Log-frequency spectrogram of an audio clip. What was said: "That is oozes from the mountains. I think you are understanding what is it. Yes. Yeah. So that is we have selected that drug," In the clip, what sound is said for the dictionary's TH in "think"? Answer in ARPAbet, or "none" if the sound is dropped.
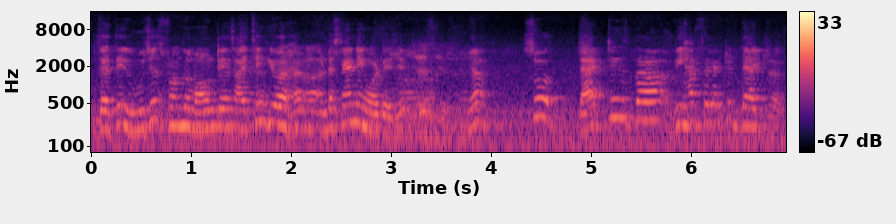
T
